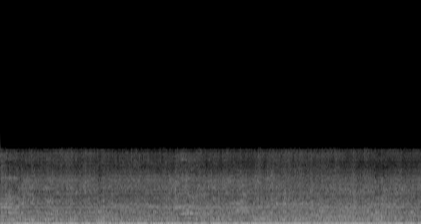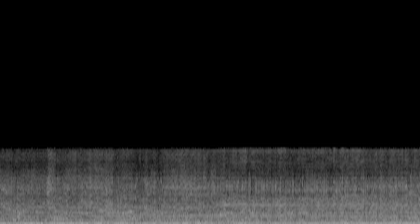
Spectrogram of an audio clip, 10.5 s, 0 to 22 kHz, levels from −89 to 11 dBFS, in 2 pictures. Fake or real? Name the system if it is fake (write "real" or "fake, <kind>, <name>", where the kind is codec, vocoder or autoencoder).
fake, vocoder, HiFi-GAN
